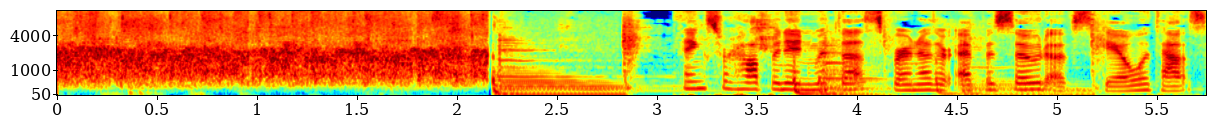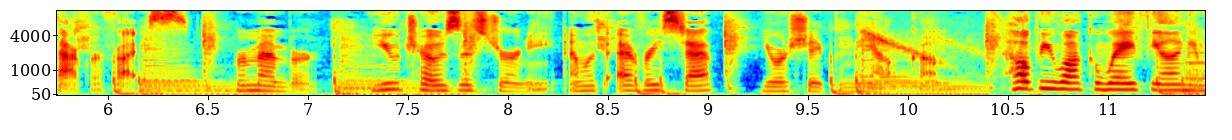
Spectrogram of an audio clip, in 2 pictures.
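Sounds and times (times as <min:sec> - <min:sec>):
audience applause at a live business Q and A event: 0:00.0 - 0:02.2
speech: 0:03.2 - 0:11.4.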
